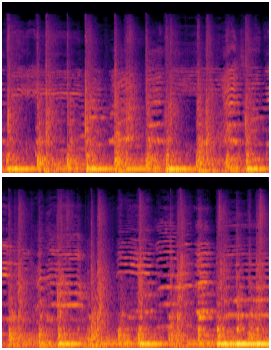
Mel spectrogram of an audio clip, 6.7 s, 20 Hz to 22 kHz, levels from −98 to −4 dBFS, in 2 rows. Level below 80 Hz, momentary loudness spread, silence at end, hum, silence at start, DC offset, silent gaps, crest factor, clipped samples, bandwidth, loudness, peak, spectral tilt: -44 dBFS; 9 LU; 0 s; none; 0 s; under 0.1%; none; 16 dB; under 0.1%; 12 kHz; -24 LUFS; -6 dBFS; -7 dB/octave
